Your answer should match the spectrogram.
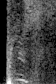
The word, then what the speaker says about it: PiS: może być dla niego PiS. wymawiana przez Polaków po angielsku PIS z naciskiem dłużej na głoskę S.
